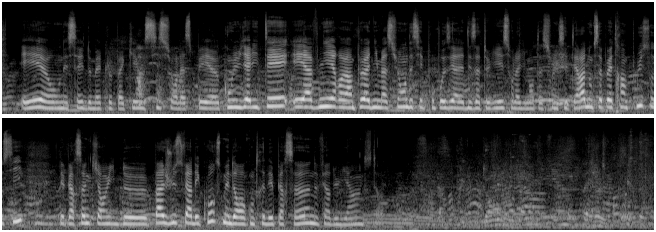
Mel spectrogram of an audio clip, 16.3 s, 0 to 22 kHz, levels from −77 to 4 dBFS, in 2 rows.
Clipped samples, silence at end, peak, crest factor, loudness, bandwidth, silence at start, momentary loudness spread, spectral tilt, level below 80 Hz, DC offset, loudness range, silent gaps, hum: under 0.1%; 0 s; -4 dBFS; 14 dB; -18 LUFS; 14 kHz; 0 s; 16 LU; -5 dB/octave; -48 dBFS; under 0.1%; 11 LU; none; none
